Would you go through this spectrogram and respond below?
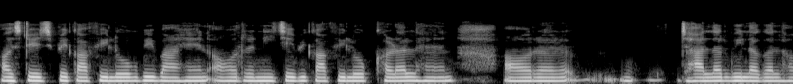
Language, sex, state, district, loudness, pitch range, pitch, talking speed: Bhojpuri, female, Uttar Pradesh, Gorakhpur, -14 LUFS, 165-175 Hz, 165 Hz, 150 wpm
